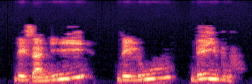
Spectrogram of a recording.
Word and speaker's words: hiboux: Des amis, des loups, des hiboux. Notez que hibou a deux lettres muettes, le H et le X.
